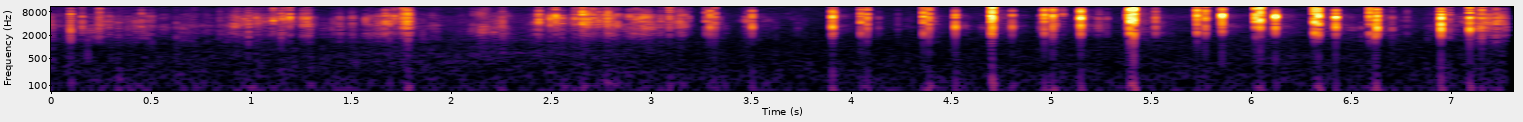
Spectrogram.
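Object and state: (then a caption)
Metal thimbles clinking. Small hollow silver-coloured metal thimbles worn on the fingertips of black-gloved hands are tapped and clinked against each other close to the microphones. Bright, dry metallic clicks come in quick, uneven bursts. Soft rubbing and scraping fills the first few seconds, and the sharp taps grow more distinct toward the end.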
